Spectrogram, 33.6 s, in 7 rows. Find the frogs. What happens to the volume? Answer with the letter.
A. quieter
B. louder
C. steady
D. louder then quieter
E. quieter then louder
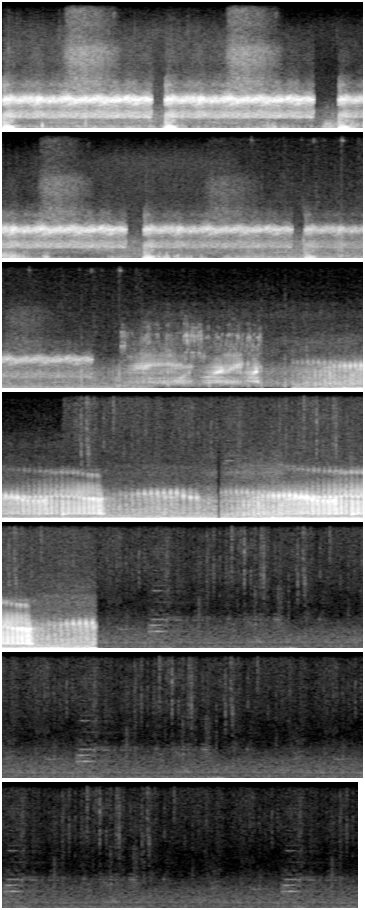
E.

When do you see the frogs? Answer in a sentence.
You can hear the frogs from 0.0 to 20.6 s.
